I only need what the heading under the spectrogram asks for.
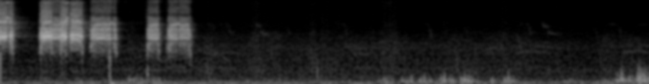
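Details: Partridge, black or native kind, kept bird: a rapid string of five harsh, rasping bursts packed into under two seconds at the start, followed by quiet with low background murmur.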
